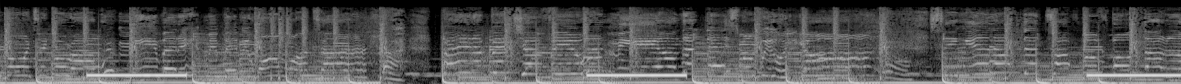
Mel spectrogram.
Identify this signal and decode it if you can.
Ringback tone (Europe, 425 Hz), with noise.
